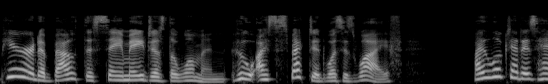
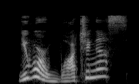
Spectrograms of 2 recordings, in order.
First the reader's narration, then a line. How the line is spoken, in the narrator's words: snapped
